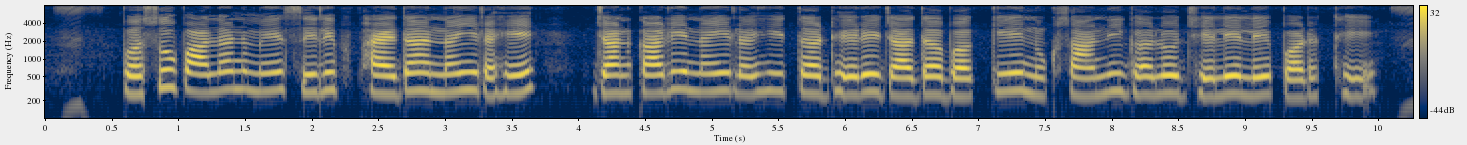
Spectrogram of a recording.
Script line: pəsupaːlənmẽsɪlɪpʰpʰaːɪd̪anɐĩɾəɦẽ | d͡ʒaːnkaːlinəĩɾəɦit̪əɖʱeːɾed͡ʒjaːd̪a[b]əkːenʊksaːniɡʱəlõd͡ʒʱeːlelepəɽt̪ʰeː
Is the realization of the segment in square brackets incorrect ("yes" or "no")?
no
